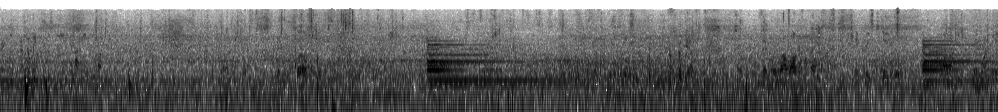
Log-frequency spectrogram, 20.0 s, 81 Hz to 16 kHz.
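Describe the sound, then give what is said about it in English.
Church bells ring out from a church across the way over a murmuring outdoor crowd at a governor's swearing-in in Missouri, with struck tones that hum and linger before fading; the bells take about 110 seconds to ring. “And the bells begin to ring now early at the church across the way.”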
